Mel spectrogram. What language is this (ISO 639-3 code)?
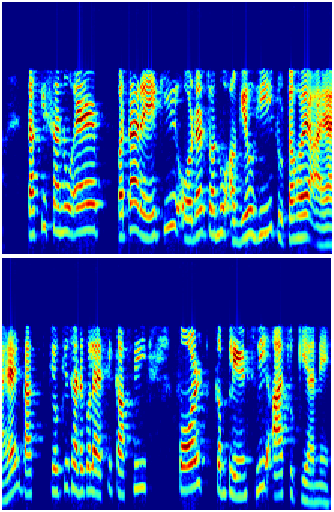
pan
